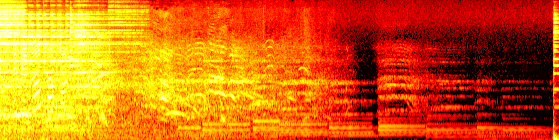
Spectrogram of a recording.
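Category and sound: signal or alarm, school bell ringing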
